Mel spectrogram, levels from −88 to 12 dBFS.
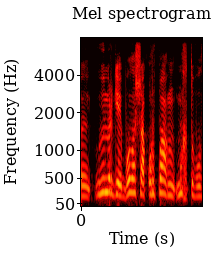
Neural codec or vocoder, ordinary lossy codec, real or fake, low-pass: none; none; real; 7.2 kHz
